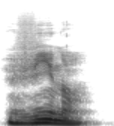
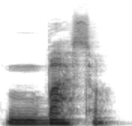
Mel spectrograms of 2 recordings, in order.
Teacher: эта буква испанцами чаще всего произносится не как звук «в», эта буква произносится как звук «б» · Shown in: second take · Например, испанец не скажет слово «вино», Испанец скажет слово «бино», хотя пишется она через букву УВ.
